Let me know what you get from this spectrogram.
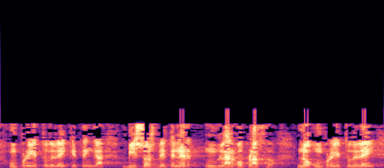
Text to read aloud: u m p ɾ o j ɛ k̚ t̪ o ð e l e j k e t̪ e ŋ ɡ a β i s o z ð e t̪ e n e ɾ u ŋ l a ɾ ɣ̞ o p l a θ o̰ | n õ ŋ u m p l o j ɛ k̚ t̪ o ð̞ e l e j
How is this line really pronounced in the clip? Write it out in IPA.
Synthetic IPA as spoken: u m p ɾ o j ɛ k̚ t̪ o ð e l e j k e t̪ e ŋ ɡ a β i s o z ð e t̪ e n e ɾ u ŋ l a ɾ ɣ̞ o p l a θ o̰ | n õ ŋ u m p ɾ o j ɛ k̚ t̪ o ð̞ e l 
